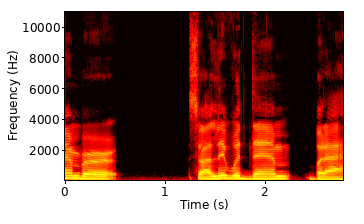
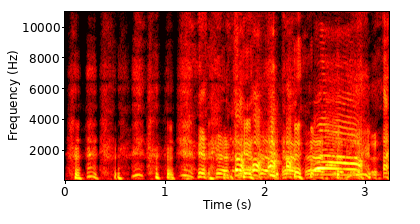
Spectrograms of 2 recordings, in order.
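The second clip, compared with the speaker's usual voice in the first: 1 nervous high laugh; 12 semitones higher than usual. Acted.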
